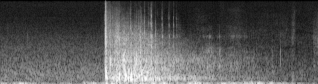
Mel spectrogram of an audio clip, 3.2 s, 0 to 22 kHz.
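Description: A single sharp, loud blast from a Remington 870 youth 20 gauge shotgun firing Apex number 8 TSS shot, the report rolling away outdoors into a fading echo.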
